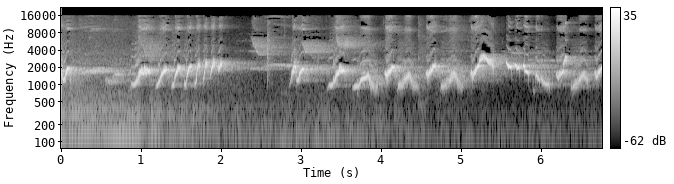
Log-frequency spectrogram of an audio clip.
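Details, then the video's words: White-rumped shama song meant to spark a sluggish shama into full voice: bright run of quick rising notes, a short gap, then a long series of rapid up-and-down whistled notes. "MASTERAN EFEKTIF untuk Pikat Murai LOYO seketika langsung NGAMUK"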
